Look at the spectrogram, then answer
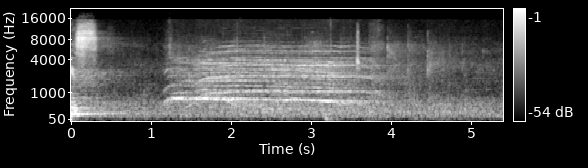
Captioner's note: audience cheering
